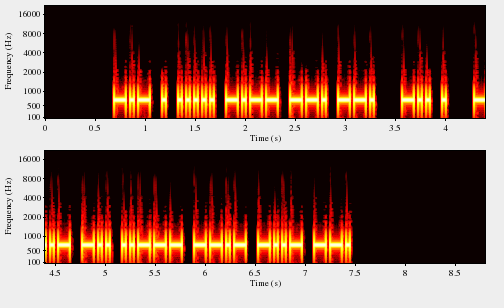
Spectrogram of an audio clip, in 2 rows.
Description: Morse code, heard as a keyed tone, about 32 wpm, 700 Hz. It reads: KE5YGG DE KD2QXG
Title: USA Callsign DE Callsign - 6 Characters - 30wpm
